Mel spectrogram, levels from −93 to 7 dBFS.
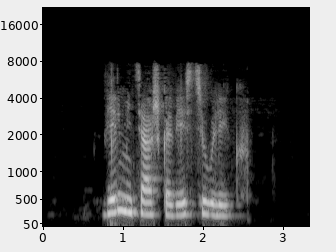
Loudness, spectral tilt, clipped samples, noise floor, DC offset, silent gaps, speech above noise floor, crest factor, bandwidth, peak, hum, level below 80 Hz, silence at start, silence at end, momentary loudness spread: -19 LUFS; -4 dB/octave; under 0.1%; -77 dBFS; under 0.1%; none; 59 dB; 18 dB; 8 kHz; -2 dBFS; none; -60 dBFS; 0.75 s; 0.75 s; 8 LU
